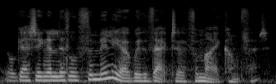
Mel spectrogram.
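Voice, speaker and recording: A woman's voice: lowish voice, lively intonation, quick pace, a little mellow, breathy edge, long reverb tail. An actress voicing a composed, direct female imperial secret agent in a video game. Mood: wary. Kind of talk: scripted video game voice acting.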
